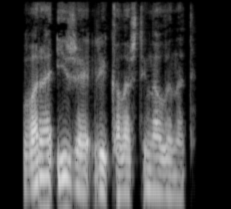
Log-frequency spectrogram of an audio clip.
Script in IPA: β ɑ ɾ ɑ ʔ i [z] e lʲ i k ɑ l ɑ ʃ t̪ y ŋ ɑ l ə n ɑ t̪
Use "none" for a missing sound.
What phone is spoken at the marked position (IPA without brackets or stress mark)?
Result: ʒ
